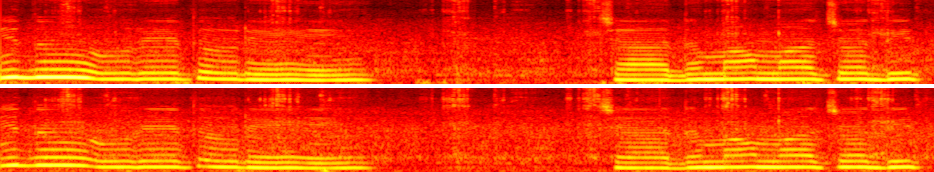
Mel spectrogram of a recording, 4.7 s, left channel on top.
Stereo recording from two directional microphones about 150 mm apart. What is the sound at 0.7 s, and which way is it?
Music, 40° left (ahead or behind).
